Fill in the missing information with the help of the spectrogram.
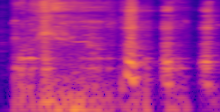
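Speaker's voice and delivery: soft breathy laugh fading out; real laugh. Real, not acted. Reviewer laughing at the director's press-tour look, soft laugh. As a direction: let a quiet laugh slip out.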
